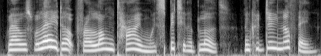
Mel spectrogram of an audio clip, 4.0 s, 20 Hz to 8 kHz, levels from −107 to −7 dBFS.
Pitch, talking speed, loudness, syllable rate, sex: 255 Hz, 255 wpm, -17 LUFS, 5.3 syllables/s, female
